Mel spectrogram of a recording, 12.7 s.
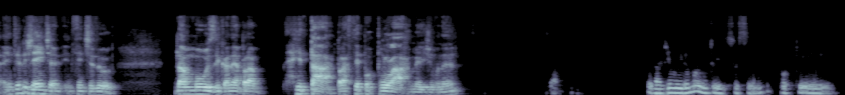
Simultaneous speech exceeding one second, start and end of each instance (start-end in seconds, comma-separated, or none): none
